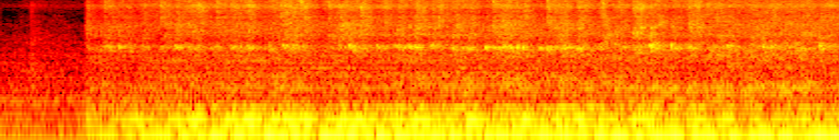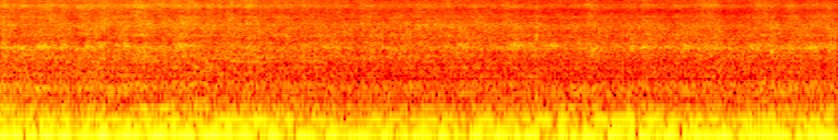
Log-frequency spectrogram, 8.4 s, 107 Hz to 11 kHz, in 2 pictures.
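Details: 1956 Chevy Bel Air 307 V8 on its first runs after restoration: loud, quick valve-train clatter at idle like an old diesel; the AC clutch was free-spinning and the lifters were replaced first, but the cause was mismatched valve springs and retainers.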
